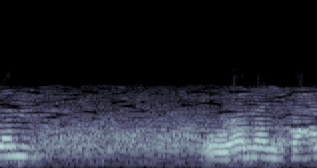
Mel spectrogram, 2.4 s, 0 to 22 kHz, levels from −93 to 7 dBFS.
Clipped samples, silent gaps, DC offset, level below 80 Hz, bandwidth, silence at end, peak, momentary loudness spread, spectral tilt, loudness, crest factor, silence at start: under 0.1%; none; under 0.1%; -62 dBFS; 3.2 kHz; 0 s; -8 dBFS; 17 LU; -13 dB/octave; -21 LUFS; 14 dB; 0 s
